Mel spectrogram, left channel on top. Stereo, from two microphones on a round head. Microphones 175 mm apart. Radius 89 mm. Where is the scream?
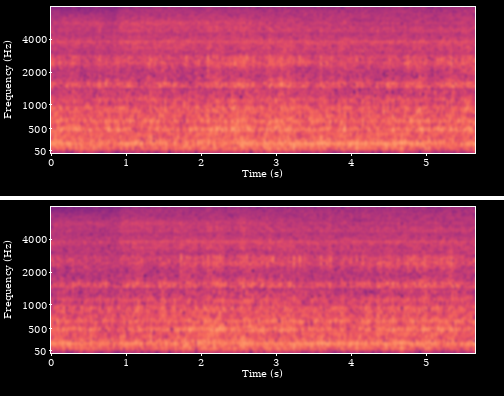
I don't hear a scream.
